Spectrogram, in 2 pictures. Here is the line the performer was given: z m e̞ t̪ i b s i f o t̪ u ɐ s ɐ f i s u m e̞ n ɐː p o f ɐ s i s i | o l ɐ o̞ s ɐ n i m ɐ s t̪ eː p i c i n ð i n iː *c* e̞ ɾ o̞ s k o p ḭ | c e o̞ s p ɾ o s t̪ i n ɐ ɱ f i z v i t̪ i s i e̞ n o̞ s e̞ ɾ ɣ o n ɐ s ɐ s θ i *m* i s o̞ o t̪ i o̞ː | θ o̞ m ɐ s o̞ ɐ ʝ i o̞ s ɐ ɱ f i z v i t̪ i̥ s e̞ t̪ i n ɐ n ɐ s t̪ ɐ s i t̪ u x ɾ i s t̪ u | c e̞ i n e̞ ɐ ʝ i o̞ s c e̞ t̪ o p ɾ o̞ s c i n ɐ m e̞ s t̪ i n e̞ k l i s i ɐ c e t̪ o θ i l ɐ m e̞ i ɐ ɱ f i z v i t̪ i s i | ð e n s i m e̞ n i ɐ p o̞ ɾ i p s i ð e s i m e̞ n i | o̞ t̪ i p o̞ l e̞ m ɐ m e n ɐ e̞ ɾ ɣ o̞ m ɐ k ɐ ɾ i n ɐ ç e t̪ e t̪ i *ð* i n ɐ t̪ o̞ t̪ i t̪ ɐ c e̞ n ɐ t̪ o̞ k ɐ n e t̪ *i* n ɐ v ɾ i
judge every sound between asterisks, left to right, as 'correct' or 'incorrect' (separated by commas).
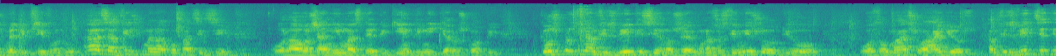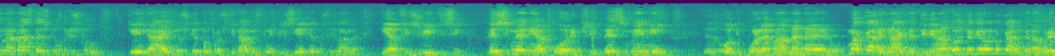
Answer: correct, correct, correct, incorrect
